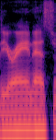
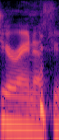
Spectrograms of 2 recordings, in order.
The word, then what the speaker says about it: Uranus: I mean, Uranus. I know. No, it's Uranus. You said it wrong. You really crap showed that up. – Either one actually works.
